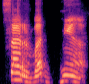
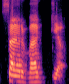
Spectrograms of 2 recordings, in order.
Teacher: It is a ja and a nya sound, which is coming from the varga talavya.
